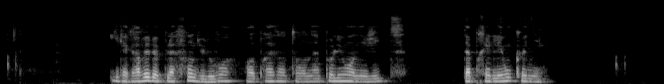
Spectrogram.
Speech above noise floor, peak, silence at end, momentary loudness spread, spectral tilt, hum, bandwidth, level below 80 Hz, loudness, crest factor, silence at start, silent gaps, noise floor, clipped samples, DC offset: 49 dB; -4 dBFS; 1.2 s; 13 LU; -8 dB/octave; none; 10.5 kHz; -62 dBFS; -25 LUFS; 22 dB; 1.1 s; none; -74 dBFS; under 0.1%; under 0.1%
